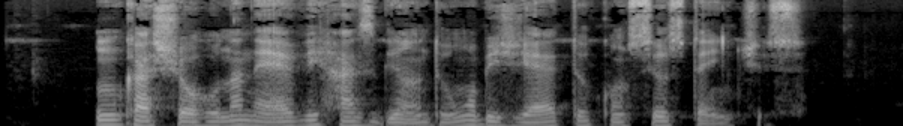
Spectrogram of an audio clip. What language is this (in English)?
Portuguese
